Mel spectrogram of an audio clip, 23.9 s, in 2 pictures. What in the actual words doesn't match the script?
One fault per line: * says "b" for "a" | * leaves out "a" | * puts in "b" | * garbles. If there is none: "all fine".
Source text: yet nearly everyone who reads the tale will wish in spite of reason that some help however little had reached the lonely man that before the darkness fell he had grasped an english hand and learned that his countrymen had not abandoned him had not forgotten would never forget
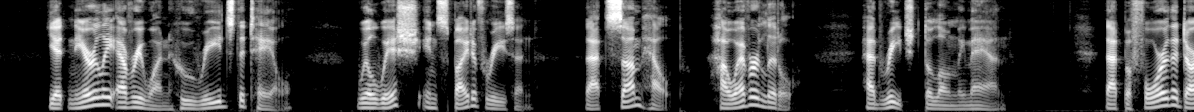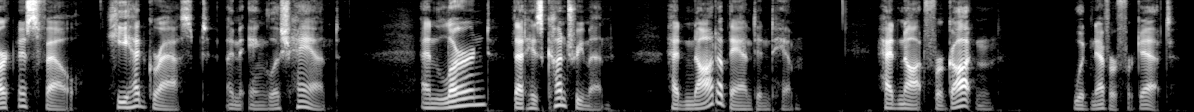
all fine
